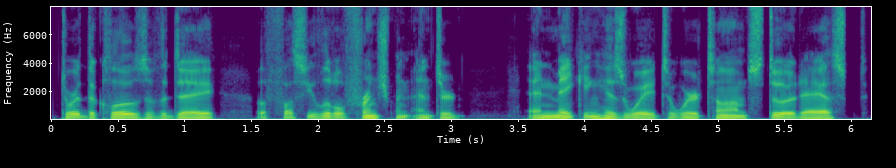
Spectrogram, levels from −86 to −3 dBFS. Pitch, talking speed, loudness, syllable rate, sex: 100 Hz, 195 wpm, -19 LUFS, 5.7 syllables/s, male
